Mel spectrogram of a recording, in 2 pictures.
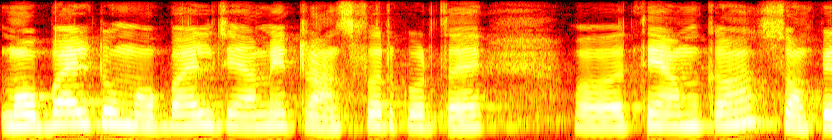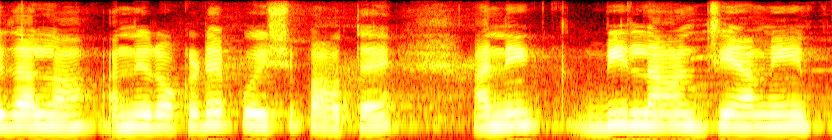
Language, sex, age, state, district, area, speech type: Goan Konkani, female, 60+, Goa, Sanguem, rural, spontaneous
